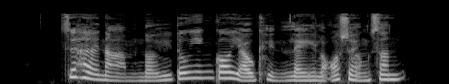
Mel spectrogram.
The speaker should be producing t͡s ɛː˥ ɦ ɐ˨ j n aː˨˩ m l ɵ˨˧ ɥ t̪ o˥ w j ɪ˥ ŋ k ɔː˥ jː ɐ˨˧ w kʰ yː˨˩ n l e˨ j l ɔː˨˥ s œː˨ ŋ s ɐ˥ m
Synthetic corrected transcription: t͡s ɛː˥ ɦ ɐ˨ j n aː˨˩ m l ɵ˨˧ ɥ t̪ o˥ w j ɪ˥ ŋ k ɔː˥ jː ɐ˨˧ w kʰ yː˨˩ n l e˨ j l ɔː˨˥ s œː˨ ŋ s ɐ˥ n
